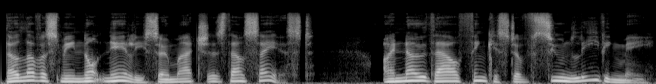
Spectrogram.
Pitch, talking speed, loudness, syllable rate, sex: 135 Hz, 165 wpm, -17 LUFS, 3.8 syllables/s, male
